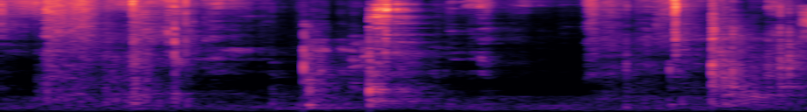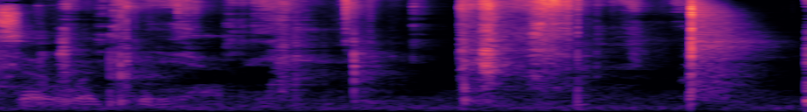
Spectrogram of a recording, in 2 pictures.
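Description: Hands open the flaps of a cardboard box.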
